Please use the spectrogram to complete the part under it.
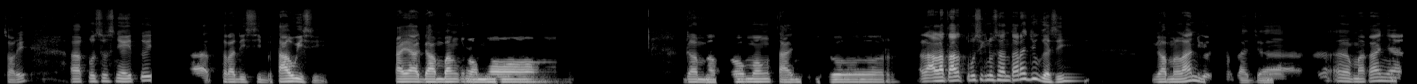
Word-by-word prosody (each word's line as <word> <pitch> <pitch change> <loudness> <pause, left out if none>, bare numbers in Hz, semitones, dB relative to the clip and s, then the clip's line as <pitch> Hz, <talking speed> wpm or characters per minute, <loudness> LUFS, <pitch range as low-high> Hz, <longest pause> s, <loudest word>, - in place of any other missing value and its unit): sorry, - - -5 0.5
eee, 130 0 0
khususnya 140 0 -3
itu, 185 +7 -2 0.4
ah, 365 -2 -3
tradisi 115 -1 -3
Betawi 135 +5 +4
sih. 90 -5 -11 0.7
Kayak 125 -1 +4
Gambang 125 0 +5
Kromong, 115 -1 +3 1.2
Gambang 115 -3 +1
Kromong, 125 +1 +1
Tanjur, 115 0 -1 0.3
lalat 155 +5 +4
alat 180 +2 +5
musik 205 +1 -3
nusantara 205 +2 +1
juga 250 - +2
sih, 160 +6 -5 0.7
gamelan 120 +8 +1
kita 125 - -4
juga 120 - -24
belajar. 100 0 -5 0.5
Heeh, 150 -2 -2
makanya 155 +4 -3
125 Hz, 110 wpm, -25 LUFS, 115-150 Hz, 1.2 s, Gambang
